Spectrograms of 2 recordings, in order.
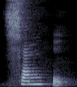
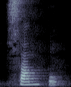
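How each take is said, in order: First: An m sound comes before the p. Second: An m sound comes before the p.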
